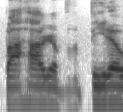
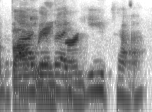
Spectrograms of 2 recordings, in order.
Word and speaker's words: Bhagavad Gita: Well, I just heard someone read out of the Bhagavad Gita, whatever. – The Bhagavad Gita. – Yeah, sorry, thank you. Didn't mean to butcher that.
